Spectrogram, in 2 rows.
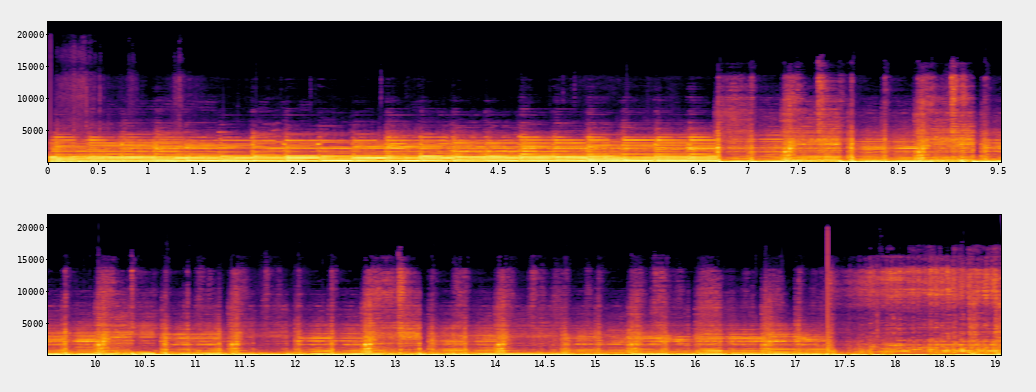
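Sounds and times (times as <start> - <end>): ringing guitar chords: 0.0 - 17.3
band with drums: 6.7 - 17.9.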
